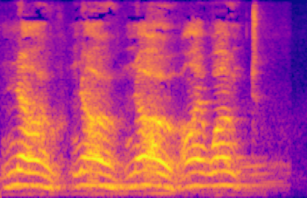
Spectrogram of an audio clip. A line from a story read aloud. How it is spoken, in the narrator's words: the child screamed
